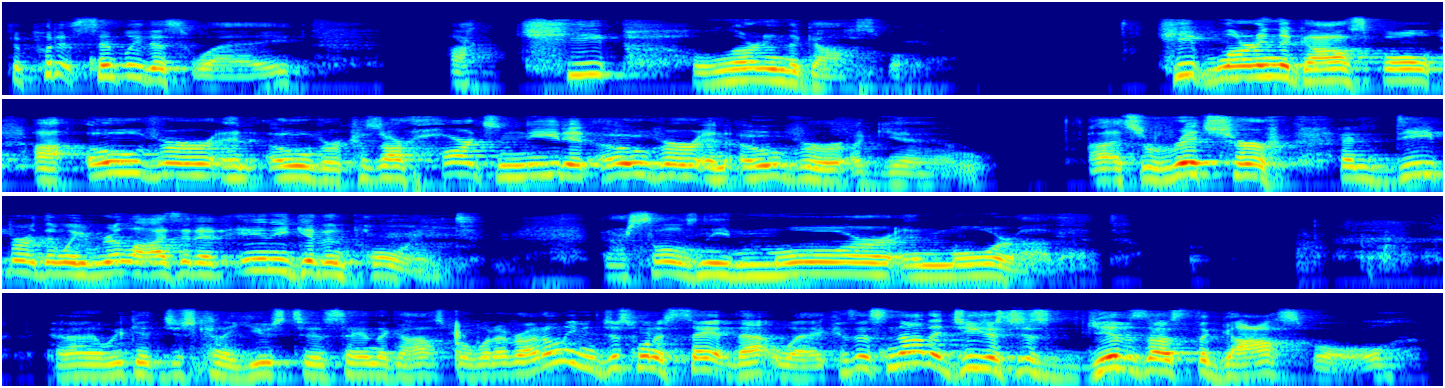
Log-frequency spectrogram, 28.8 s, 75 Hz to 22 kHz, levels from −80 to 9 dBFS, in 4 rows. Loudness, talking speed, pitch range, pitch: -22 LUFS, 175 wpm, 160-230 Hz, 190 Hz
